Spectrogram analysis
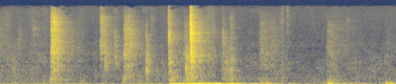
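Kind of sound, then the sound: household object, door closing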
